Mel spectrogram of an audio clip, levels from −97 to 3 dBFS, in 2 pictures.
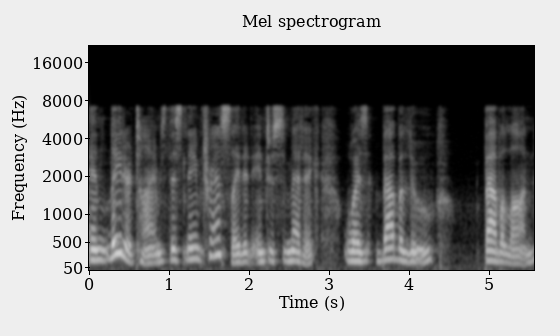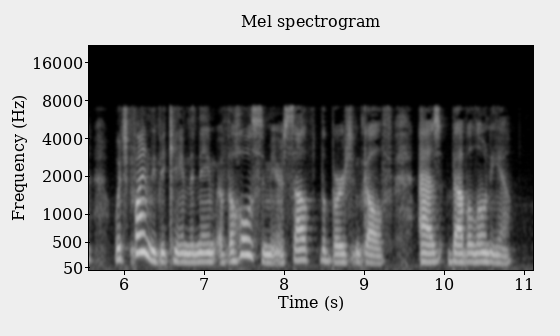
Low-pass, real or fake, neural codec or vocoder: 7.2 kHz; real; none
